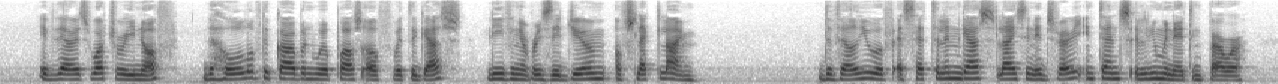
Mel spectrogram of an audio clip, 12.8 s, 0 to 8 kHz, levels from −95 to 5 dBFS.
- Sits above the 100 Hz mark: Yes, medium, 185 Hz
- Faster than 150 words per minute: Yes, average, 160 wpm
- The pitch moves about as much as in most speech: No, narrow, 2.2 semitones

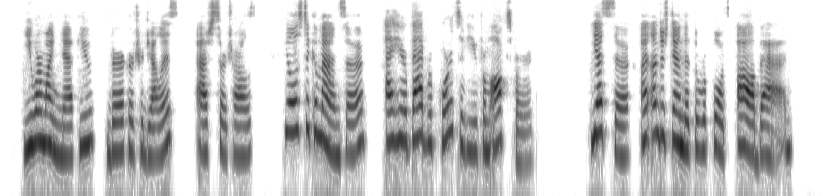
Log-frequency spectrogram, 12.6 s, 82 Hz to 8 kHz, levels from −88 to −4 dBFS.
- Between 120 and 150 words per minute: Yes, average, 145 wpm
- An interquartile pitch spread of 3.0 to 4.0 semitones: No, average, 5.1 semitones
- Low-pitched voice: No, high, 245 Hz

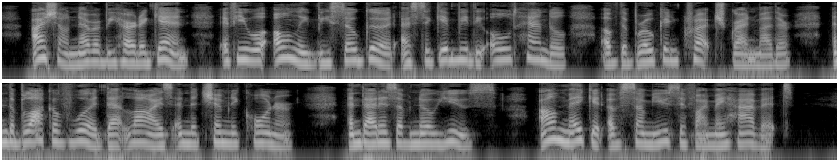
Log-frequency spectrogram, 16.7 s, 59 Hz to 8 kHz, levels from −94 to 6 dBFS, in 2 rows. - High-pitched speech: No, medium, 175 Hz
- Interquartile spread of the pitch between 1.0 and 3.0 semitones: Yes, narrow, 2.6 semitones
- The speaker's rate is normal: Yes, average, 190 wpm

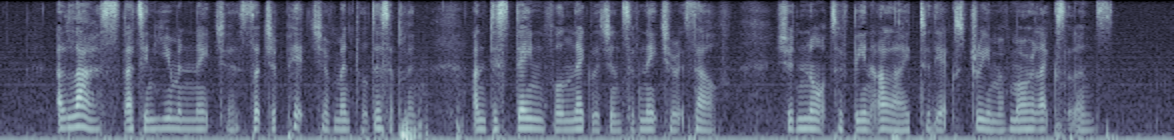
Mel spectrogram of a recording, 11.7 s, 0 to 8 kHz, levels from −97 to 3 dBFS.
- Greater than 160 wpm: No, average, 145 wpm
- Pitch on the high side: No, medium, 155 Hz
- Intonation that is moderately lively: No, narrow, 1.4 semitones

